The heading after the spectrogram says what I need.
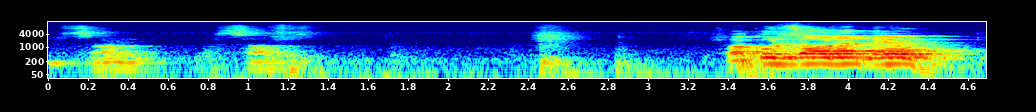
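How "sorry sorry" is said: barely audible, bitter echo of the apology; bitter murmur. Acted. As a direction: throw the word back under your breath. Son repeats father's apology bitterly.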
